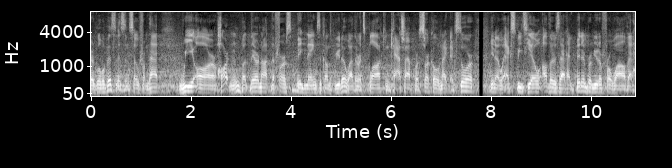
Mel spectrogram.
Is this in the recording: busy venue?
yes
